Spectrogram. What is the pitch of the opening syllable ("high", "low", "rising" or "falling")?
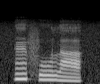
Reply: high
